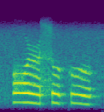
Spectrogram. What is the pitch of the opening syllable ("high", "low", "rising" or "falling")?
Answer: falling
